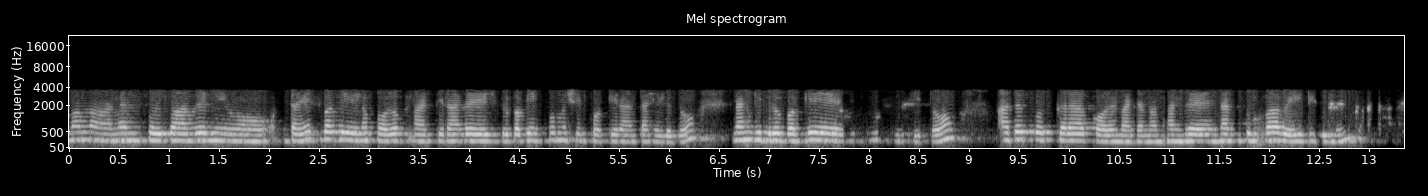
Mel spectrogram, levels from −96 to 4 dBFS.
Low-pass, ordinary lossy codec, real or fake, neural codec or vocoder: 3.6 kHz; none; fake; autoencoder, 48 kHz, 128 numbers a frame, DAC-VAE, trained on Japanese speech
